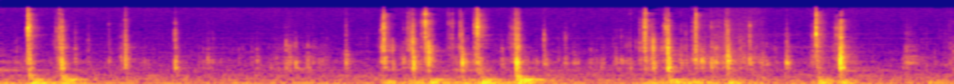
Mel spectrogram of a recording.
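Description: Long dark nails tap and type on the round keycaps of a backlit plastic and metal typewriter-style mechanical keyboard. Quick, bright clicks and clacks come in uneven bursts, each stopping almost instantly over a faint low hum.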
